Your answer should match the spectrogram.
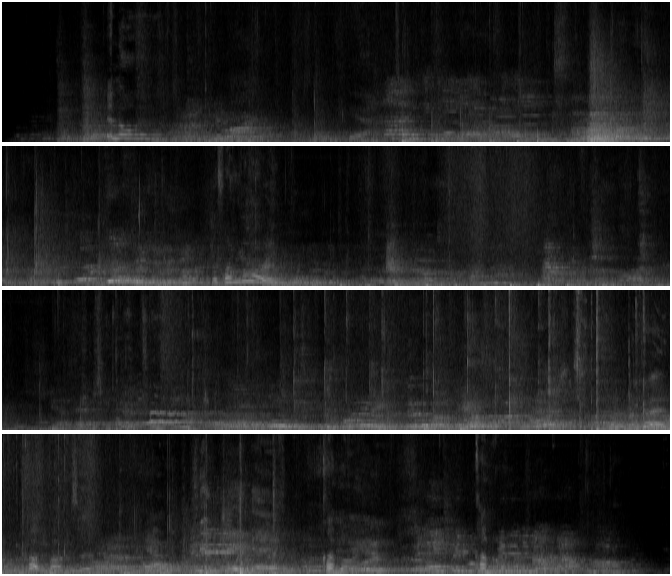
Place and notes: Efford Walk Two: In church - In church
